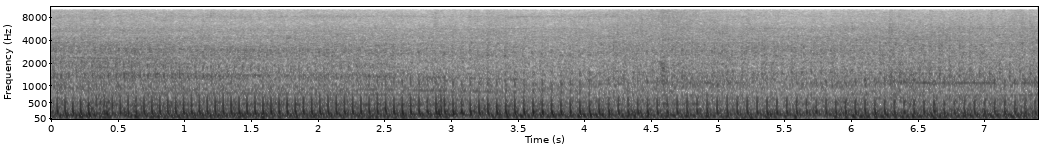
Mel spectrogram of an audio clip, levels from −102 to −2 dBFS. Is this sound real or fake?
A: real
